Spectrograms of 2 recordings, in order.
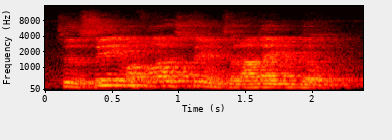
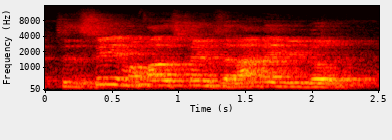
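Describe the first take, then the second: Both takes have the same delivery.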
